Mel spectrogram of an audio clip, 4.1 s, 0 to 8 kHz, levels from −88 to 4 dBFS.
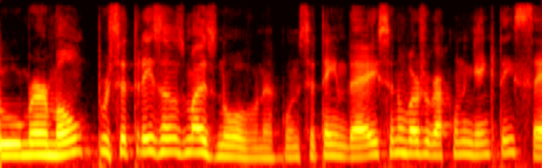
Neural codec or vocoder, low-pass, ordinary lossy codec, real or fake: codec, 16 kHz, 2 kbps, X-Codec, HuBERT features, trained on LibriSpeech; 7.2 kHz; none; fake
